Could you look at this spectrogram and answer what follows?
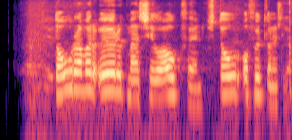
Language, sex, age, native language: Icelandic, other, 14, Icelandic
